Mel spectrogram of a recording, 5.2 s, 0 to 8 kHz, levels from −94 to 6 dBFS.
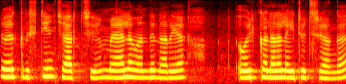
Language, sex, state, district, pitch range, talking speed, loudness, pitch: Tamil, female, Tamil Nadu, Kanyakumari, 240-255 Hz, 115 wpm, -14 LUFS, 245 Hz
